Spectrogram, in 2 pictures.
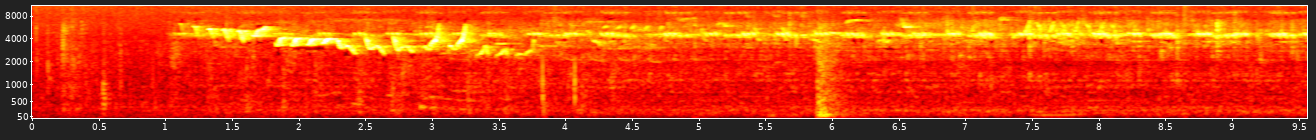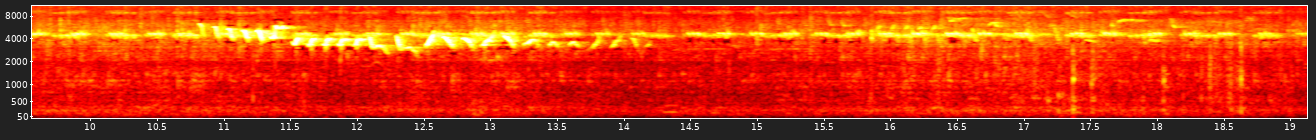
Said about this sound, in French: Dialogue des oiseaux du site des Grottes de Blano et des sons enregistrés par Pascal Duic.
